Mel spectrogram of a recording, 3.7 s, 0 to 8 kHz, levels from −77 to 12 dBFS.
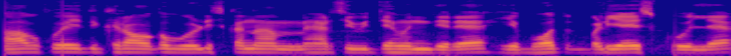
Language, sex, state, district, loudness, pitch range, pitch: Hindi, male, Uttarakhand, Uttarkashi, -22 LUFS, 135-145 Hz, 140 Hz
